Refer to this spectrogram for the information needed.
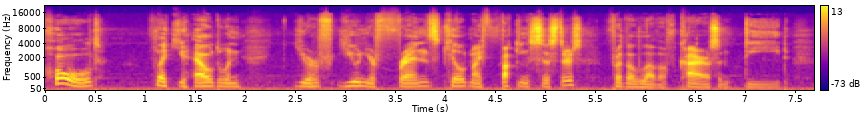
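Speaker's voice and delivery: half-hissed through gritted teeth. She answers the bleeding man begging her to hold: hissed through clenched teeth. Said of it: "words escape her clenched teeth in half-hissed breath".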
